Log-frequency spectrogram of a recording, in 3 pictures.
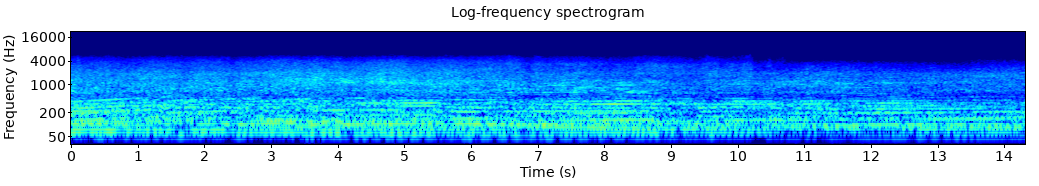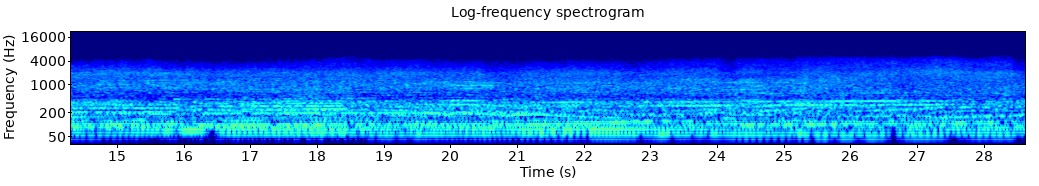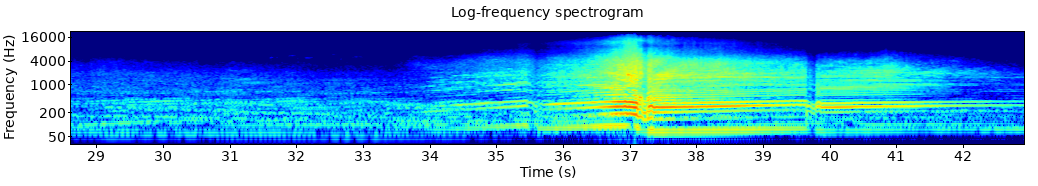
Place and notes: Jacksons Ln, Scarborough, UK - barry sheene classic 2009 ... practice ...
barry sheene classic 2009 ... practice ... one point stereo mic to minidisk ...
